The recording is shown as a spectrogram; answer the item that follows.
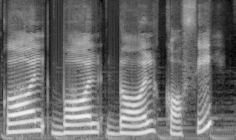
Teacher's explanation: अंग्रेजी के जो शब्द हैं उनका उच्चारण हिंदी में आगत यानी औ ध्वनि के रूप में किया जाता है। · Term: आगत ध्वनियों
